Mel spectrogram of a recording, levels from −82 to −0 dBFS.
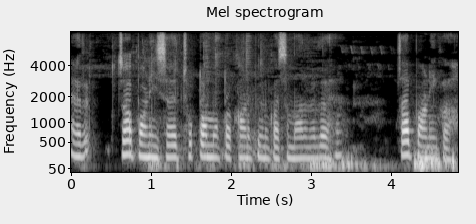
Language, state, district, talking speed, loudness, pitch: Haryanvi, Haryana, Rohtak, 200 wpm, -18 LUFS, 215 Hz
